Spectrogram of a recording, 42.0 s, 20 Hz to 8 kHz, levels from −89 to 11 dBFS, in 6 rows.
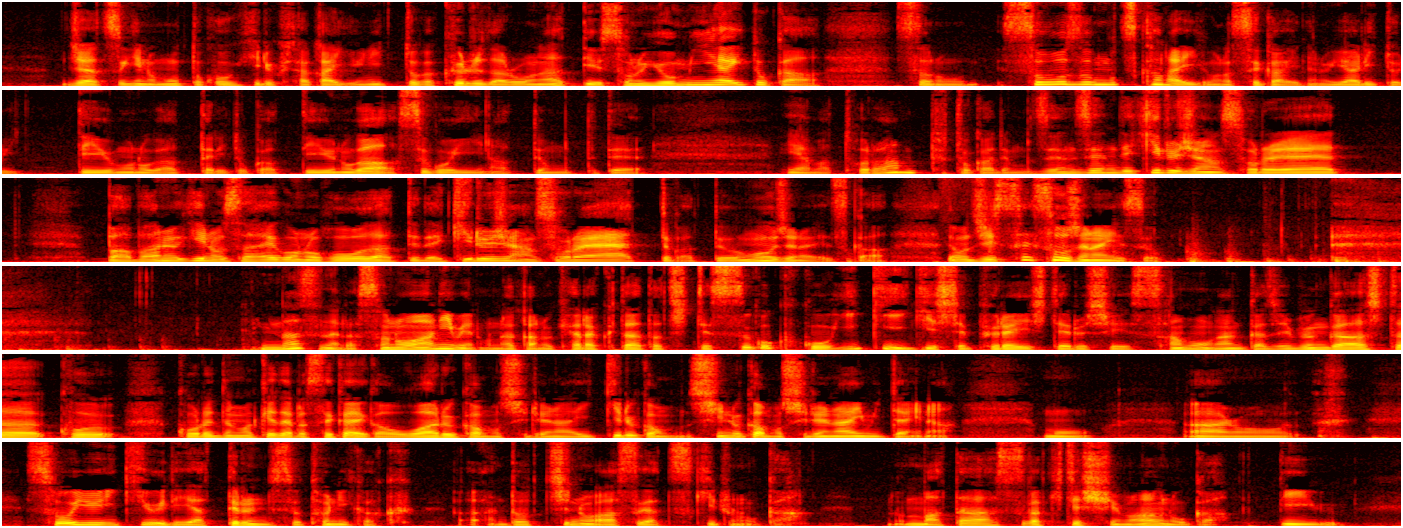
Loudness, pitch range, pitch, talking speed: -25 LUFS, 105-140 Hz, 120 Hz, 425 characters per minute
